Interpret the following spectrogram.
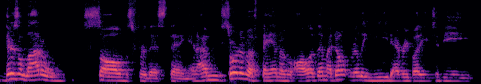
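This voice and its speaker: A man's voice: medium pitch, normal speed, hardly any pauses, warm tone. A man co-hosting a casual chat about a movie, rambling and laughing often, swearing casually. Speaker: podcast co-host. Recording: echoey room.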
